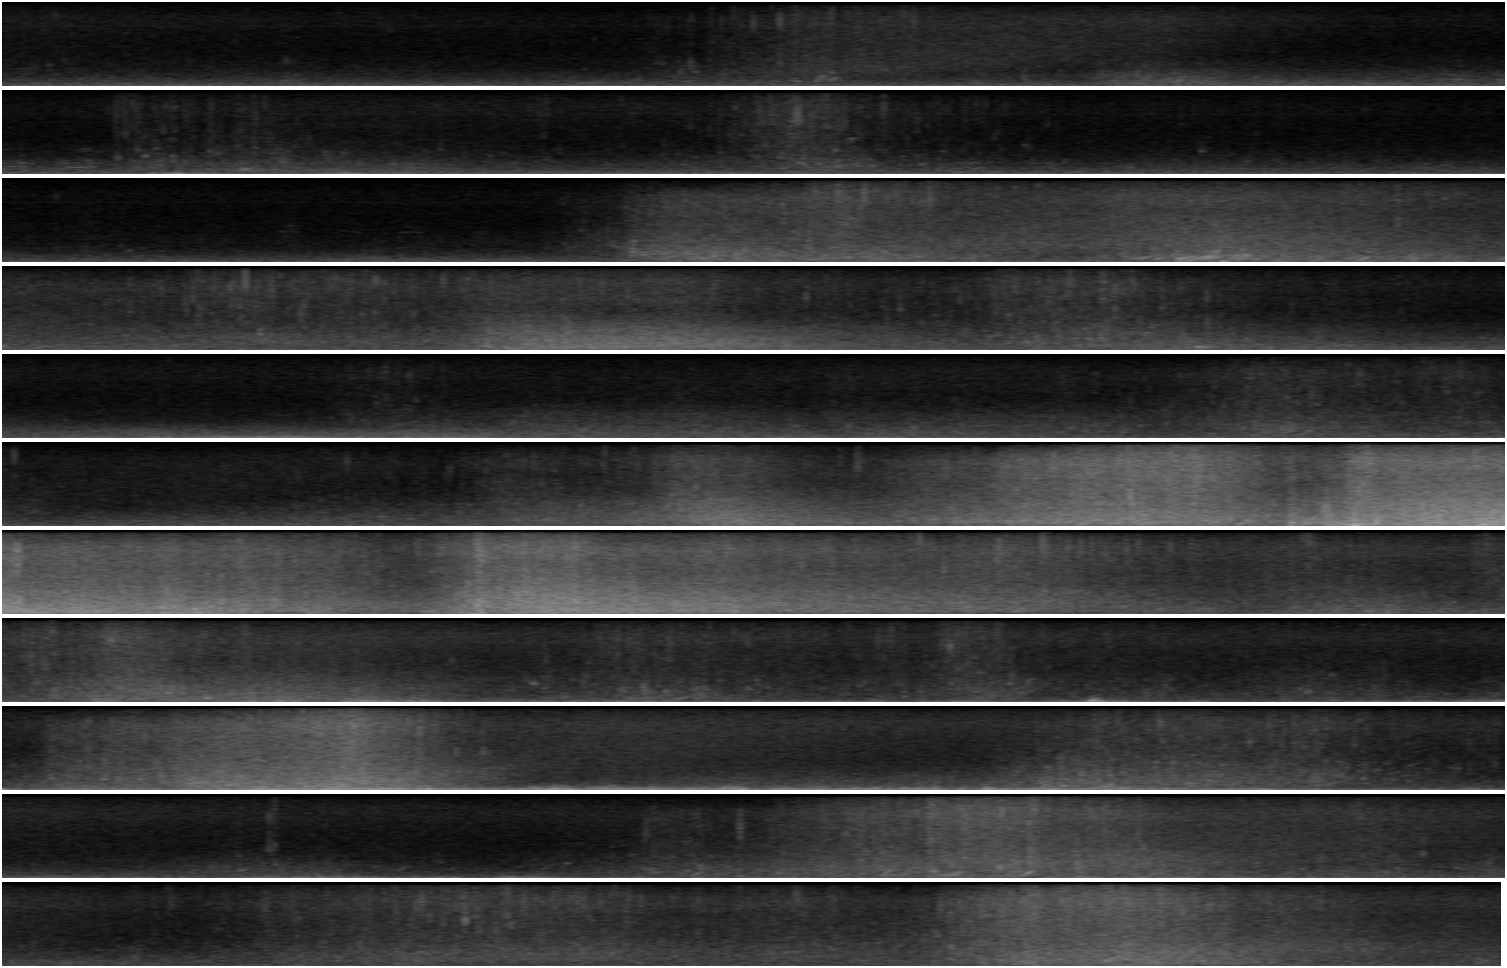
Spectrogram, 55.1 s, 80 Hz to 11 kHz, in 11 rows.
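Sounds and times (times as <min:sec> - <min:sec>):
sea waves breaking on shore: 0:02.1 - 0:04.4, 0:05.4 - 0:08.4, 0:11.9 - 0:55.0
wind buffeting microphone: 0:05.4 - 0:07.6, 0:33.9 - 0:49.7.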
